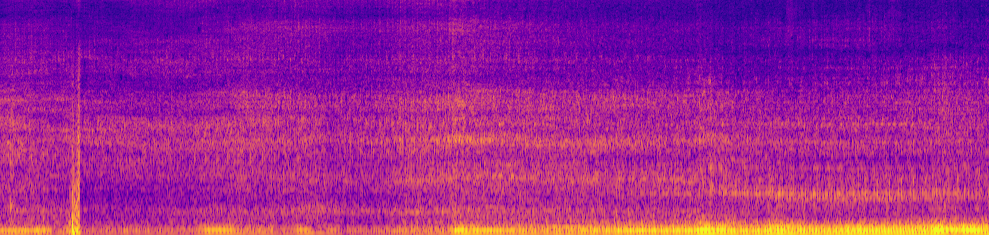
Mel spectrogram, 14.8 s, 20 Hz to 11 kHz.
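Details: LB7 Duramax diesel truck after repairing a crank-no-start (loose crank reluctor wheel, injectors not firing, crank position sensor code): low steady diesel rumble settling into an even idle, no misses or knocks; running healthy.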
